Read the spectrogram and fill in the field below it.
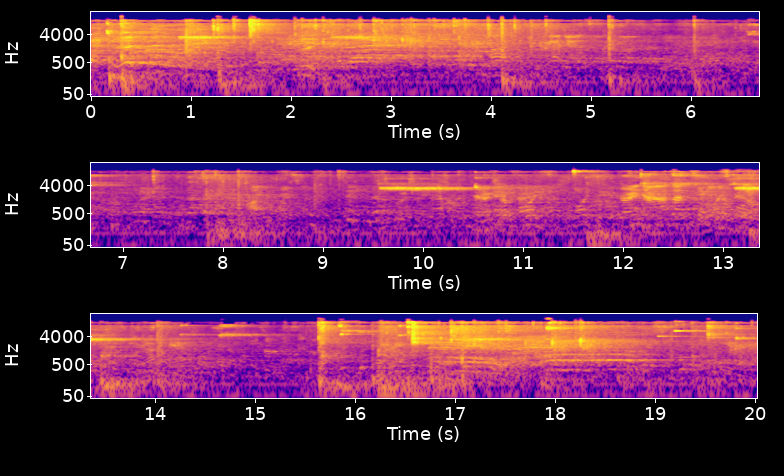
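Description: Young men and women call out and chatter nearby.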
